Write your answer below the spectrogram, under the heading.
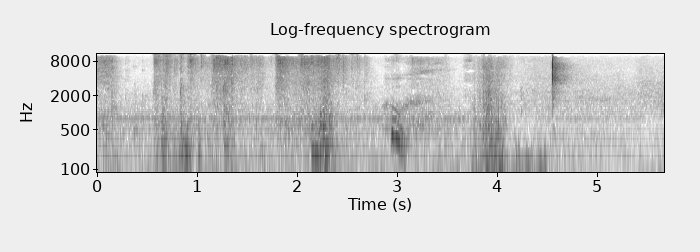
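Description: A woman coughing and gasping in several short fits, each with a falling pitch, choking on water that went down the wrong way.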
